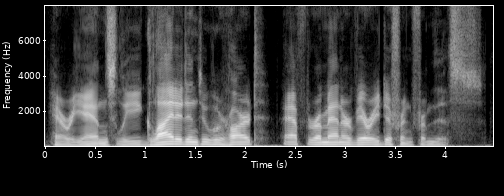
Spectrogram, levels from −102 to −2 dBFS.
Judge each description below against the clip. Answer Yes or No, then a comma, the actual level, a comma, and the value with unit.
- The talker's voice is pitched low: Yes, low, 105 Hz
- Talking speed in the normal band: Yes, average, 175 wpm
